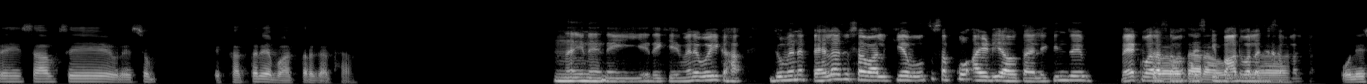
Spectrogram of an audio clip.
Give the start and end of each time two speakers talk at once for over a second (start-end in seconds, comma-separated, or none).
11.4-12.9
